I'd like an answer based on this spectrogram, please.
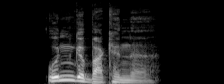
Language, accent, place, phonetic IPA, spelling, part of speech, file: German, Germany, Berlin, [ˈʊnɡəˌbakənə], ungebackene, adjective, De-ungebackene.ogg
- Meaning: inflection of ungebacken: 1. strong/mixed nominative/accusative feminine singular 2. strong nominative/accusative plural 3. weak nominative all-gender singular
